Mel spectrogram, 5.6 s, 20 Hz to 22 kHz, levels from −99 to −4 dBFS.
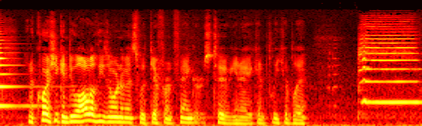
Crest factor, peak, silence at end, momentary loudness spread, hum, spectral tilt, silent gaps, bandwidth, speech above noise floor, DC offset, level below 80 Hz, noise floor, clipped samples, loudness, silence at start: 20 dB; -4 dBFS; 0 s; 13 LU; none; -4 dB/octave; none; 16 kHz; 19 dB; under 0.1%; -48 dBFS; -43 dBFS; under 0.1%; -24 LUFS; 0 s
